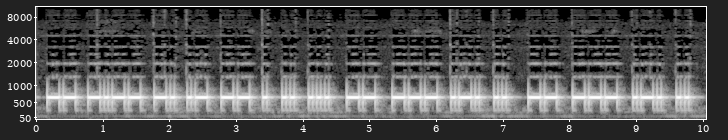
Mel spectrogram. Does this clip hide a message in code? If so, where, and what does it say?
Yes: Morse code from 0.2 to 9.8 s, heard as a keyed tone, about 20 wpm, 660 Hz. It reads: MY NAME IS MORI MORI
